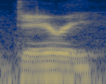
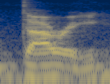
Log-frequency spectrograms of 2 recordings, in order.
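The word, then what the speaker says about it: Darry: with justin long who who plays uh dairy or durie in there it's spelled d-a-r-r-y in the film i could swear she's saying dairy in the spelling it's like d-a-r-r-y which is quite funny because durie in australia is a slang term for cigarette sorry she's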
